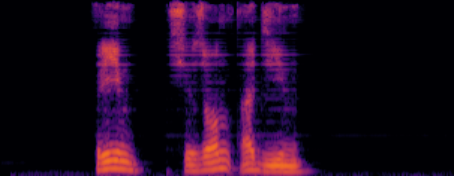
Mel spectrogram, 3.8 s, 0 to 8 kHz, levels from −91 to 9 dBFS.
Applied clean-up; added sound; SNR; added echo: neural mask model DeepFilterNet 3.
